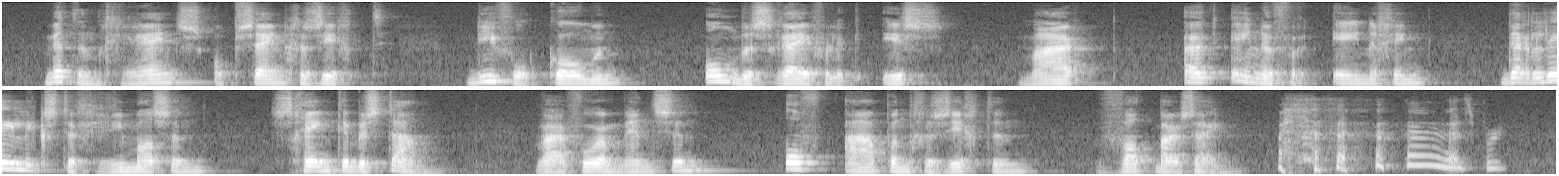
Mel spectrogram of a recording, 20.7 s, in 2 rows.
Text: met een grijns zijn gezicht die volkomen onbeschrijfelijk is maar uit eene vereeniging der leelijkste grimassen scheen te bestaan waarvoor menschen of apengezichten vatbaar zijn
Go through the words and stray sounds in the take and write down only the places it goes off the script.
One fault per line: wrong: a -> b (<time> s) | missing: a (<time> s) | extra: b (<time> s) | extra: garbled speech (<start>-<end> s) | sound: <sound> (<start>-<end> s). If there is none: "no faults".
extra: op (1.4 s)
sound: laugh (18.9-20.4 s)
